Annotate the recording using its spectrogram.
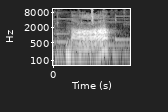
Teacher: the third tone is going down and then it hooks up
